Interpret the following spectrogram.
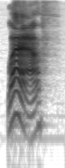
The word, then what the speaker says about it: laugh: M laugh l a u g h the same sound as tough t o u g h but longer.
